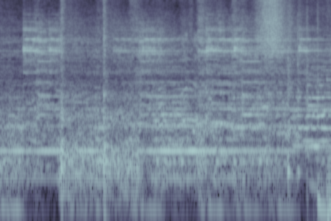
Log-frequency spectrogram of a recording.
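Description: Church bells swing and peal continuously, several overlapping strikes ringing out in a dense, clanging wash with lingering metallic tones, loud.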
